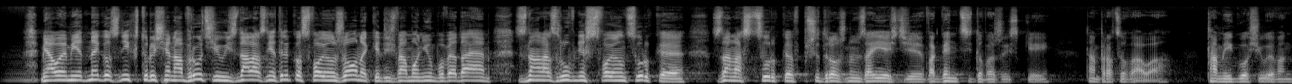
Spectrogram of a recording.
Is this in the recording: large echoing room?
yes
